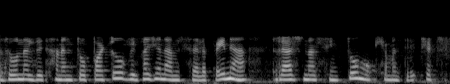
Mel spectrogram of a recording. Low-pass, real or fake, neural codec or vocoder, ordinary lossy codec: 3.6 kHz; fake; codec, 16 kHz, 2 kbps, X-Codec, HuBERT features, trained on balanced general audio; none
